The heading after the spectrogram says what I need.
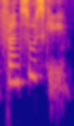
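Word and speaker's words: французский: is pronounced arapskiy or franzuski french is pronounced francoski so it's very common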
